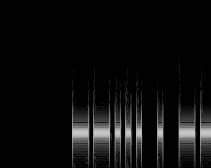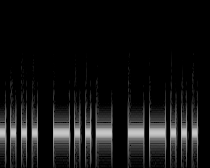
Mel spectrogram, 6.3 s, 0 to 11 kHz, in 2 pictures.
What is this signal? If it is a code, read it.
Morse code, heard as a keyed tone, about 15 wpm, 700 Hz. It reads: 7E7X7
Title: Code Groups - 5 Letter:Numbers - 15wpm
